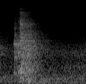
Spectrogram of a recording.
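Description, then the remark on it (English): A door swings shut with one abrupt knock and a short fading rattle, then a low background hum is all that remains. No one speaks. “We're gonna pause, I'll edit this, I'm gonna close that door real quick.”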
